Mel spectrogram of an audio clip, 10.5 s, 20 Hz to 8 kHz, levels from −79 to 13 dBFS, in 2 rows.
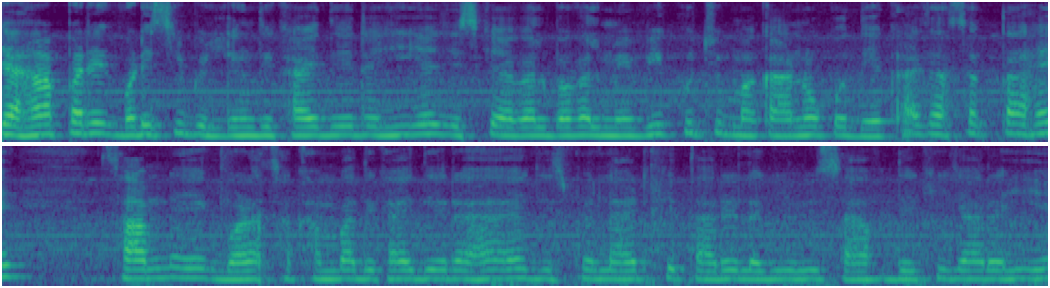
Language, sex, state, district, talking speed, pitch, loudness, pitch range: Hindi, male, Maharashtra, Chandrapur, 240 wpm, 185 Hz, -21 LUFS, 180-200 Hz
